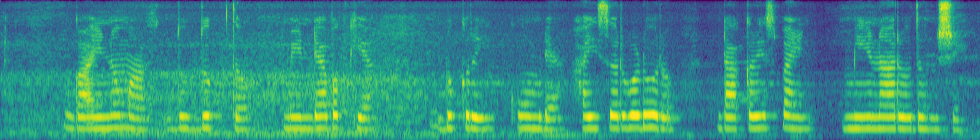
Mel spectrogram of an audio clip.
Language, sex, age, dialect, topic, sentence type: Marathi, female, 18-24, Northern Konkan, agriculture, statement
